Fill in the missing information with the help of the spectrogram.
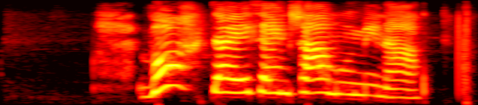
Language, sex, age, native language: Icelandic, male, 8, Icelandic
